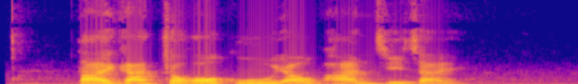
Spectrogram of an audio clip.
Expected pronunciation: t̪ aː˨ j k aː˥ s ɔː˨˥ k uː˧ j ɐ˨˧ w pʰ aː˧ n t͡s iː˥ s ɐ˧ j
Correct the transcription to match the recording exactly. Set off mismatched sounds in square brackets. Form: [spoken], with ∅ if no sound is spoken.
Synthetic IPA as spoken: t̪ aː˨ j k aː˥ [t͡s] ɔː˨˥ k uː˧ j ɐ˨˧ w pʰ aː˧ n t͡s iː˥ [t͡s] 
